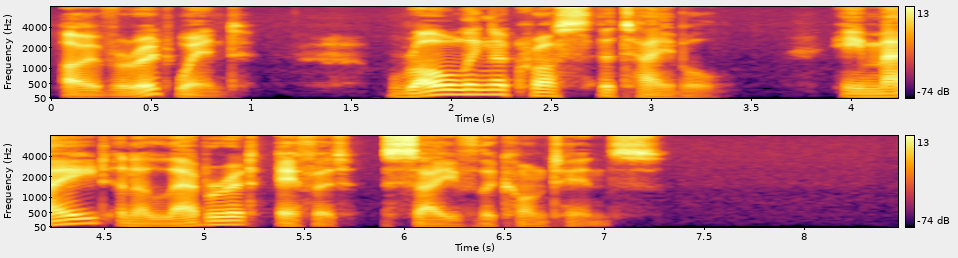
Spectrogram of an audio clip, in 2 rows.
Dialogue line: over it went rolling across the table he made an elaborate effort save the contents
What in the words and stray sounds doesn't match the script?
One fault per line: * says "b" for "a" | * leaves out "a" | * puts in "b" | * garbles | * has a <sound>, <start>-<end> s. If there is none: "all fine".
all fine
